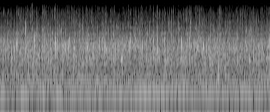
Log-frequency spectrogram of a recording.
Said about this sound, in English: You have to have a pebble beach, you have to have koi, of course, you usually have an island, and a small waterfall, not very big, usually it's more like a stream coming into the pond.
